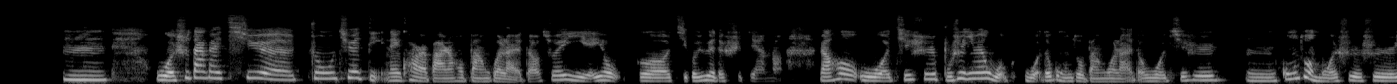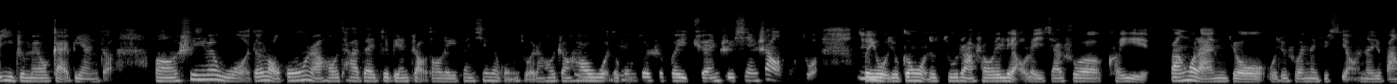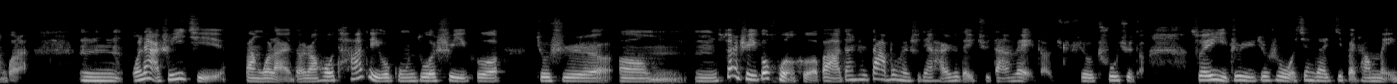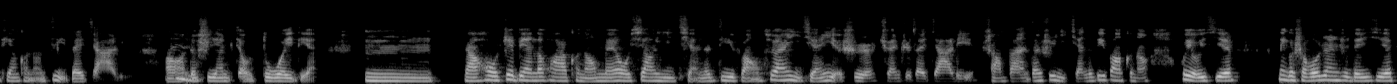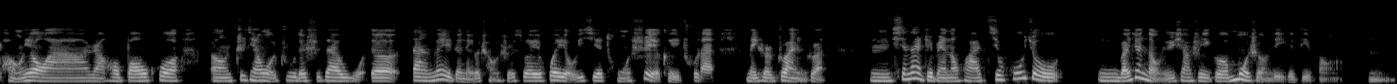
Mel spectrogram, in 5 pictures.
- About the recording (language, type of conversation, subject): Chinese, advice, 搬到新城市后，我感到孤独和不安，该怎么办？
- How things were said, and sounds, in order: other noise; other background noise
